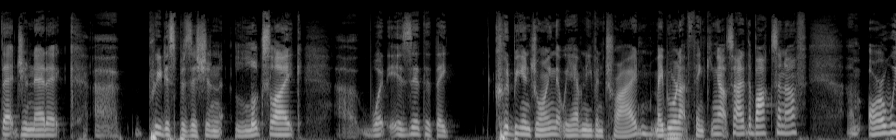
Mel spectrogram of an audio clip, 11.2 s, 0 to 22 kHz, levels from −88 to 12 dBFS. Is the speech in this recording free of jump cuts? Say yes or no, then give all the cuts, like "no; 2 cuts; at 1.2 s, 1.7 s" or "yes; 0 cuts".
yes; 0 cuts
